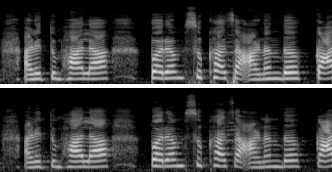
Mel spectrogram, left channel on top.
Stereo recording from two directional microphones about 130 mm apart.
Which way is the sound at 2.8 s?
35° left (ahead or behind).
